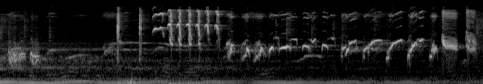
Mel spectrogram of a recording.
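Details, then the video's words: White-rumped shama undergoing a mental test among neighbours' birds starts with a brisk high trill, then a flowing sequence of varied mid-pitched slurred whistles, some rising and some falling, over a low constant hum. "test mental burung murai batu bersama teman teman"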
